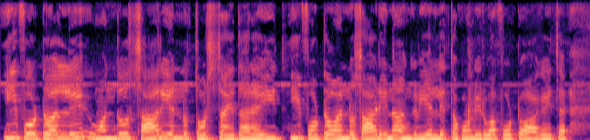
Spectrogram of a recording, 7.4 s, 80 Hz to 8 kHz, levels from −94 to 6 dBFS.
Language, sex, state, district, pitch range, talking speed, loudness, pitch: Kannada, male, Karnataka, Bangalore, 220-235 Hz, 140 wpm, -13 LUFS, 225 Hz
